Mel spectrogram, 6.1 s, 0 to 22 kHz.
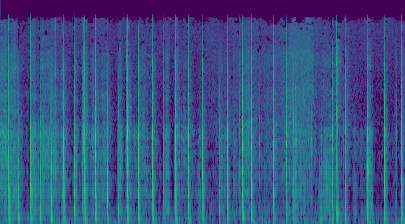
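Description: A black Nike Air cardboard shoebox, hollow and held up in the air, is tapped and scratched by fingertips and nails along its surface and edges. Quick dry taps land in a steady rapid run, about 32 of them, each with a low hollow thump and a brief crisp click. Near the end, a soft scratchy rustle fills the gaps between taps.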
